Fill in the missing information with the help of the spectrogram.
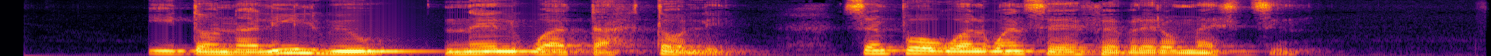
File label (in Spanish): Nahuatl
